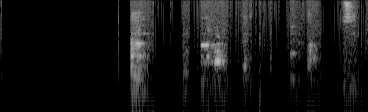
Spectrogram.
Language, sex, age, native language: Icelandic, female, 30-39, Icelandic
